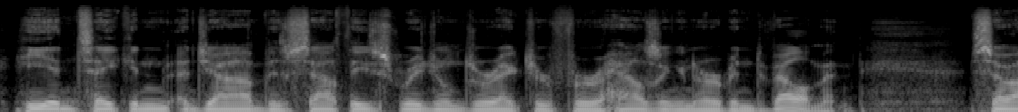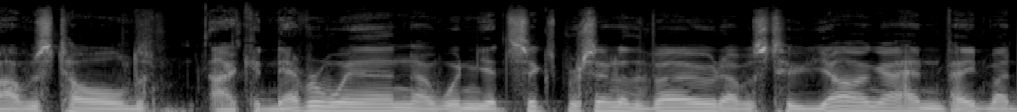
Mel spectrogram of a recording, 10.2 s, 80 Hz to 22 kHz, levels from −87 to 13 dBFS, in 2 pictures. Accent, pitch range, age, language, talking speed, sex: American, 90-110 Hz, 50-69, English, 220 wpm, male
